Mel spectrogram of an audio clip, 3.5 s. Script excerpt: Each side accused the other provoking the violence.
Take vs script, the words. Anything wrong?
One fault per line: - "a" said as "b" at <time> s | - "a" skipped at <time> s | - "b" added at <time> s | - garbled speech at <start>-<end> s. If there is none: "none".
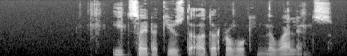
none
